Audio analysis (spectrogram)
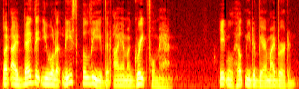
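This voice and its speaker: A man voicing an earnest, disgraced clergyman's letter in an audiobook, solemn, formal and measured. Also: medium pitch, darkish tone, no echo, lightly acted. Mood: solemn, grateful.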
